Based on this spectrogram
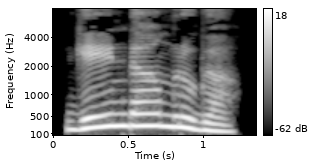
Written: ಘೇಂಡಾಮೃಗ

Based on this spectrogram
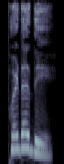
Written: ಪುಟಿತ

